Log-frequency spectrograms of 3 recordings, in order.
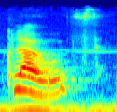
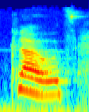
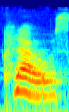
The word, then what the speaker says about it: clothes: Clothes. Clothes. Fermo la lingua per il TH dietro i denti e poi pronuncio la S. Clothes. Ok, se vi risulta troppo difficile potete anche dire close, come nel verbo close, chiudere, ok?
